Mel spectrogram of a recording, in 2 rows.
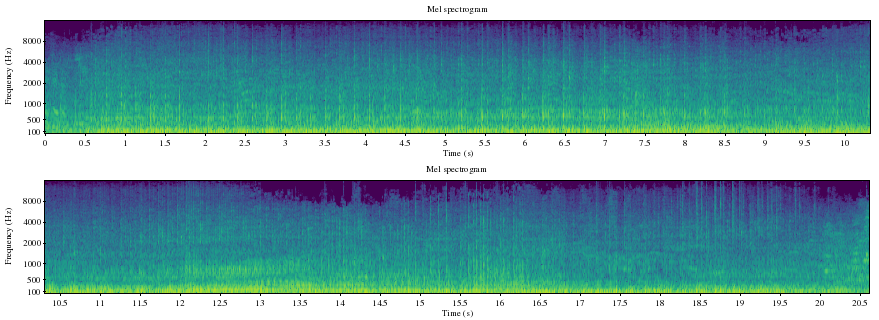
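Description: Motorcycle rally traffic rolls through Oatman, Arizona on Route 66, a continuous dense rumble of engines idling and passing at close range throughout, with people talking underneath.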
